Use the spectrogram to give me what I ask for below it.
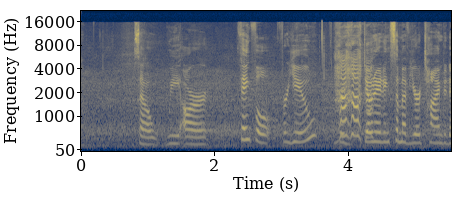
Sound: laughs

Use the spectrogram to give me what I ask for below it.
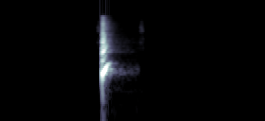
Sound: pop!

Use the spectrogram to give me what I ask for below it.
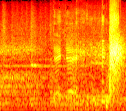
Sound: giggles

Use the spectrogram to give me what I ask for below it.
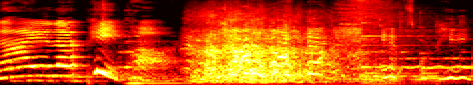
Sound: audience laughing

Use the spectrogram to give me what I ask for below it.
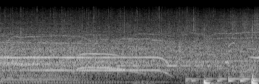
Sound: cheers and applause

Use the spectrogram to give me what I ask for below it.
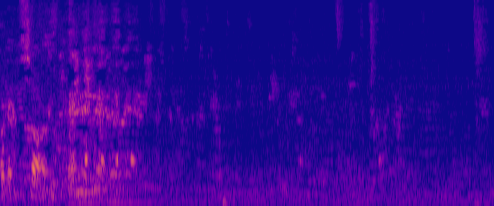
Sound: voices chatting softly

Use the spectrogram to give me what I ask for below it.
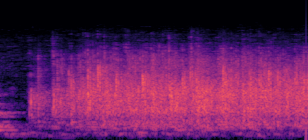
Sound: applause

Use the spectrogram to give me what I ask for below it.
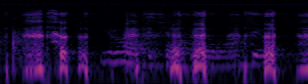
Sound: laughter

